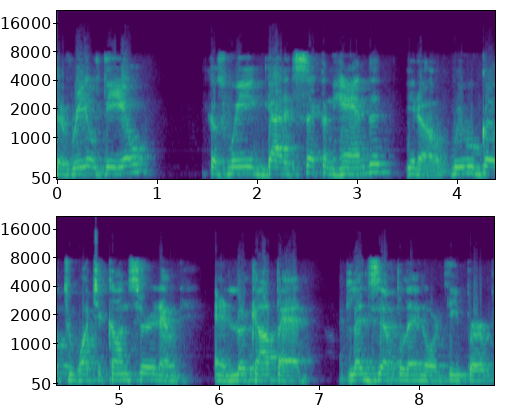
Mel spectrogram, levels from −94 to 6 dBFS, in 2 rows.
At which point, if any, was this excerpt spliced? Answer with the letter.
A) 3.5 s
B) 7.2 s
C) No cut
B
